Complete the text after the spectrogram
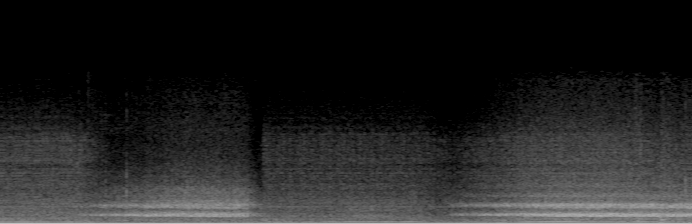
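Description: Car tyres screech while turning sharply.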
